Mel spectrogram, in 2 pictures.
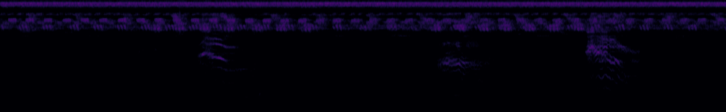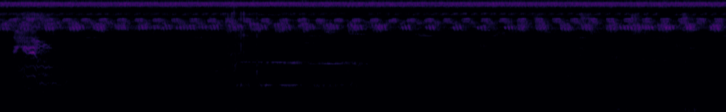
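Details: Blink the cat, stalking squirrels on cashew trees at early morn, makes four short downward-curving meows about every two seconds. A level two-note whistle comes after them, all under a continuous high-pitched insect hum.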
